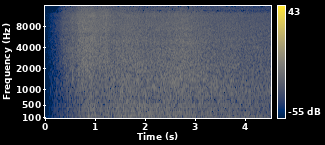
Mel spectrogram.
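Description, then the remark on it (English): Ocean waves break on a beach in a steady, full roar of surf that swells up over the first second and then holds, fairly loud, with no voices. “You ever go to the beach and just sit out there, look at the ocean and think how far it goes?”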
